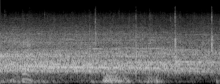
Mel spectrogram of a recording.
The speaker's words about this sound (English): Really? Really? You're going to applaud that cheap and easy of a reference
